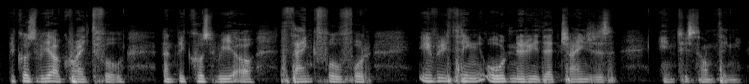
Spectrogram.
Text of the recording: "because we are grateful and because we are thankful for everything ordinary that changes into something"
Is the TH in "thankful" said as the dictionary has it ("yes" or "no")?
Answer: yes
